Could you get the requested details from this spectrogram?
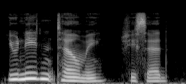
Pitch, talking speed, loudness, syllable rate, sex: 190 Hz, 195 wpm, -15 LUFS, 3.9 syllables/s, female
